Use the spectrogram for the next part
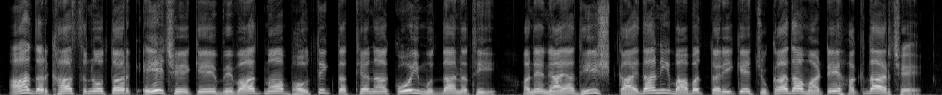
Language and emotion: Gujarati, neutral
